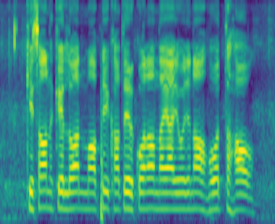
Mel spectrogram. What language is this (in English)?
Maithili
